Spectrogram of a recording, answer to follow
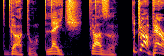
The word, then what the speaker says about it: casa: And yet the word casa is spelled with an S-E. That's because it's voiced if it's between 2 vowels, or if it's followed by any of the nasal consonants.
